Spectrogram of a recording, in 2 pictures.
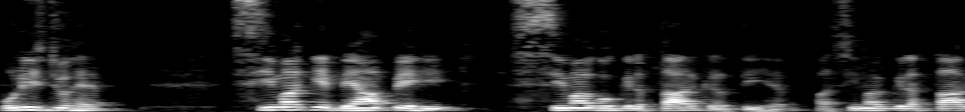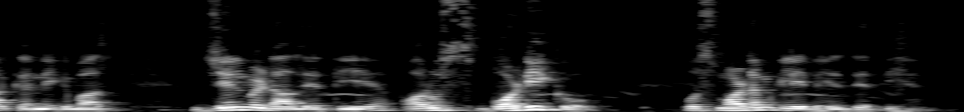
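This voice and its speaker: Male true-crime storyteller, casual chatty delivery, slightly high pitch. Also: moderate pace. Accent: Hindi. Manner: conversational, repeats phrases, addresses viewers as friends.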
